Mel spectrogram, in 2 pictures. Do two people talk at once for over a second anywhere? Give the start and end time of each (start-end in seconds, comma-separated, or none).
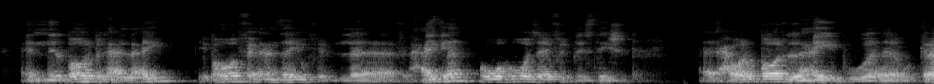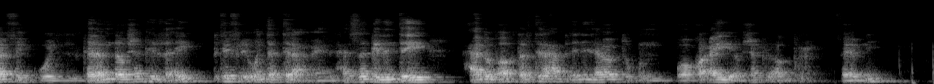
none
